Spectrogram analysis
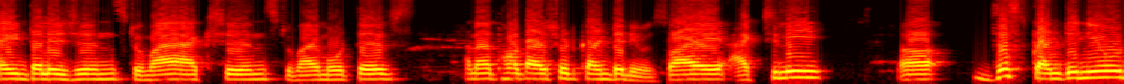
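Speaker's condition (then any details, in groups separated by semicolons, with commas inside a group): No condition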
